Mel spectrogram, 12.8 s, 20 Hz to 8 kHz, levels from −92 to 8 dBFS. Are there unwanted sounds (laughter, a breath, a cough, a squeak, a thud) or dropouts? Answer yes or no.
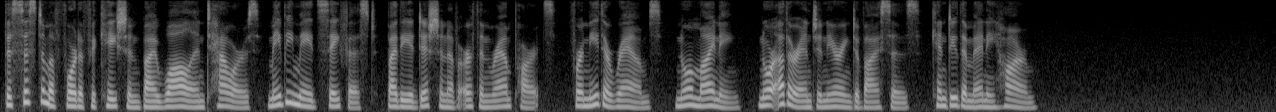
no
